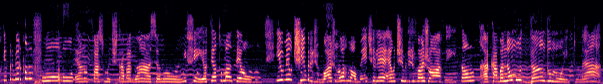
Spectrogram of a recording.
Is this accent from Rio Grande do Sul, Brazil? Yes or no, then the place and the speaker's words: no; Rio de Janeiro, Brazil; Há 52 anos que eu sou do Rio.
